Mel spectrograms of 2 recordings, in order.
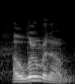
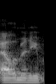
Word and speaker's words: aluminum: doesn't even make Alum it actually doesn't even make sense to pronounce it aluminium like I understand there's different ways to pronounce words but aluminium suggests that there's an additional leather in that word that there's not it's ridiculous anyway um so there's aluminum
